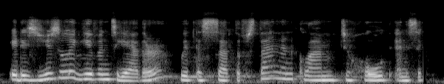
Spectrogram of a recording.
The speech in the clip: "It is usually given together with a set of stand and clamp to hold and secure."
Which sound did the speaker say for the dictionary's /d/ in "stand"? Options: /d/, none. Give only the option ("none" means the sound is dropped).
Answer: none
